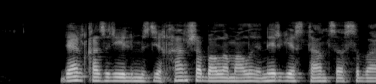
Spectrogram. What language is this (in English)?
Kazakh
